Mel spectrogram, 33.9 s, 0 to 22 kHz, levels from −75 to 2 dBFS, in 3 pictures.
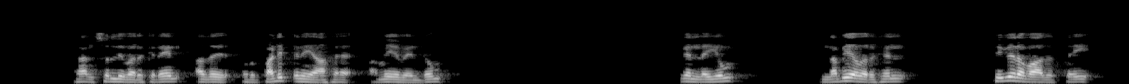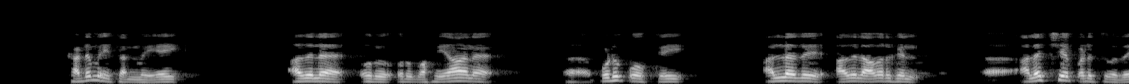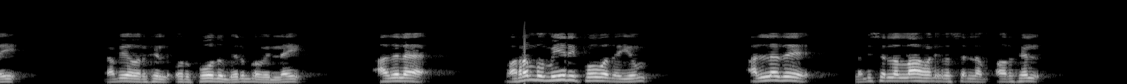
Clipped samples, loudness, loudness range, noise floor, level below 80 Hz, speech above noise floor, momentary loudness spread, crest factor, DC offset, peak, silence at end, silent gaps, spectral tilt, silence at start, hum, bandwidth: under 0.1%; -18 LUFS; 7 LU; -88 dBFS; -62 dBFS; 71 dB; 13 LU; 20 dB; under 0.1%; 0 dBFS; 0.9 s; 4.75-4.89 s, 4.98-6.77 s; -10 dB/octave; 0.75 s; none; 4.5 kHz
